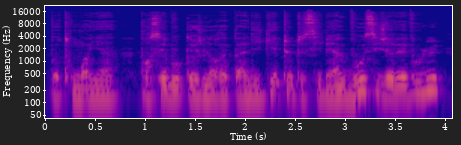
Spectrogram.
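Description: A man's voice: medium pitch, steady tone, fairly quick, dark tone, slightly rough, natural voice. A man reading an audiobook voices a scolding, disdainful woman who keeps house for a priest.

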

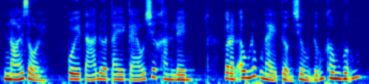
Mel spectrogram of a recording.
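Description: A woman reading a first-person story aloud with slow, emotional delivery. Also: lowish voice, warm tone.

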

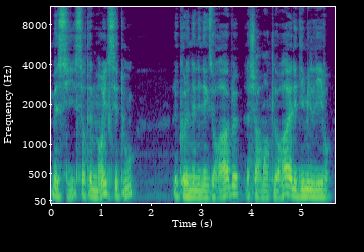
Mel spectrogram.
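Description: A man reading aloud, voicing a cheerful, teasing male painter in a husky, dark voice. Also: medium pitch, normal speed, lightly acted. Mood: amused. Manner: breezy, teasing.

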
